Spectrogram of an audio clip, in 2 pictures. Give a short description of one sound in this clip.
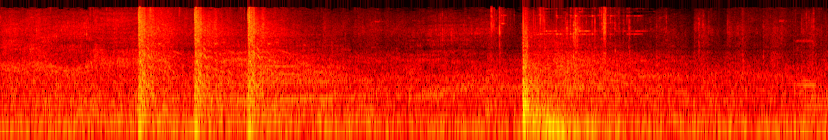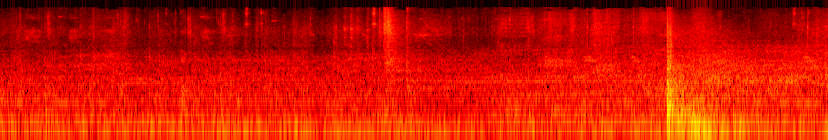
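A gun fires several loud shots.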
